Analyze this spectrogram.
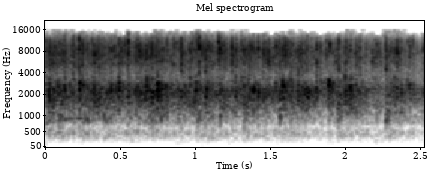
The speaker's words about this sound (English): So thank you for being here, and thank you for clapping.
